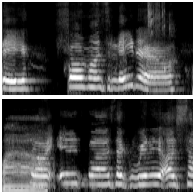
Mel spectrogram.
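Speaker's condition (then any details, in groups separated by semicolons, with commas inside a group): Cerebral palsy; voice affected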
